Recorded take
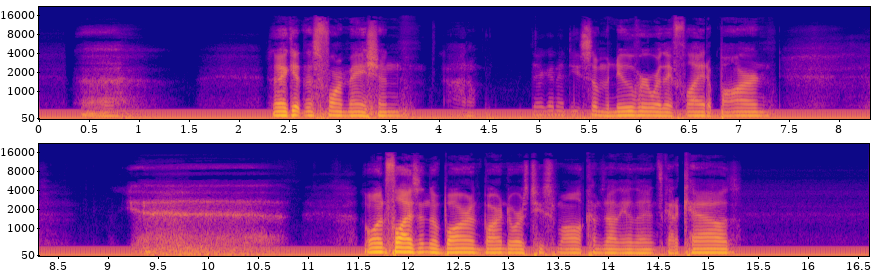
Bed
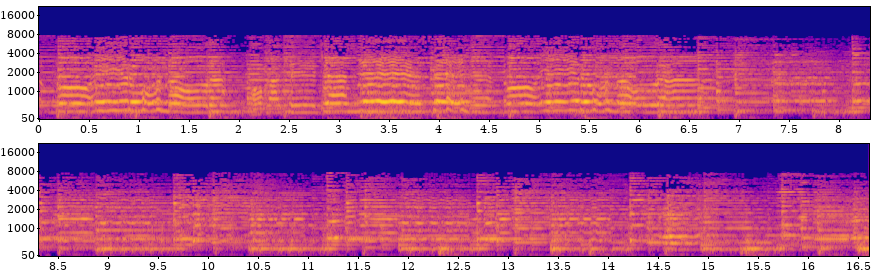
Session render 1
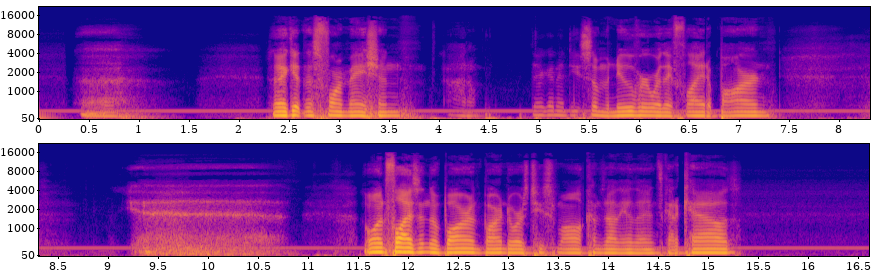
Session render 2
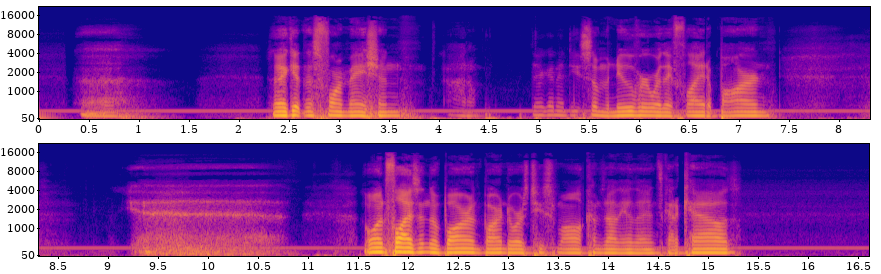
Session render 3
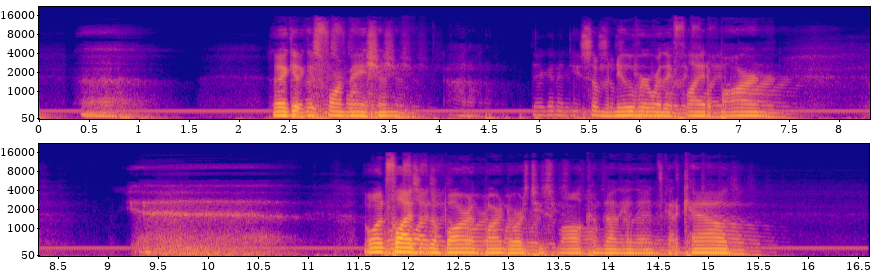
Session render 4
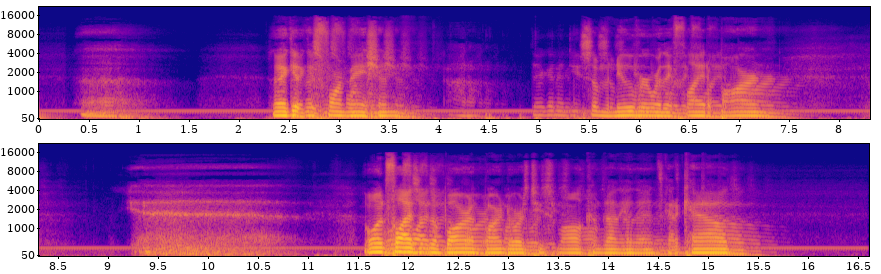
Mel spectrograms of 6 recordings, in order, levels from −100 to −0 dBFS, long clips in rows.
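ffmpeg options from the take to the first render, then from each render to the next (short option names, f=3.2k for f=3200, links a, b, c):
-af "bandreject=f=60:t=h:w=4,bandreject=f=120:t=h:w=4,bandreject=f=180:t=h:w=4,bandreject=f=240:t=h:w=4"
-filter_complex "[0:a]asettb=1/sr,asplit=3[a][b][c];[a]atrim=end=0.724[d];[b]atrim=start=0.72:end=2.36,asetpts=PTS-STARTPTS,afade=t=in:d=0.004:c=qsin,afade=t=out:st=1.636:d=0.004:c=qsin,equalizer=f=2.1k:w=1.8:g=-8[e];[c]atrim=start=2.356[f];[d][e]acrossfade=d=0.004:c1=hsin:c2=qsin[g];[g][f]acrossfade=d=0.004:c1=qsin:c2=hsin"
-filter_complex "[0:a]asplit=2[a][b];[b]adelay=23,volume=-14dB[c];[a][c]amix=inputs=2:normalize=0,asplit=2[d][e];[e]asplit=4[f][g][h][i];[f]adelay=167,afreqshift=-39,volume=-10dB[j];[g]adelay=334,afreqshift=-78,volume=-19.9dB[k];[h]adelay=501,afreqshift=-117,volume=-29.8dB[l];[i]adelay=668,afreqshift=-156,volume=-39.7dB[m];[j][k][l][m]amix=inputs=4:normalize=0[n];[d][n]amix=inputs=2:normalize=0"
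-af "volume=3.5dB,alimiter=limit=-3dB:level=0:latency=1"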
